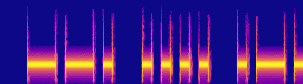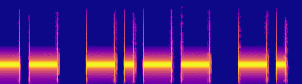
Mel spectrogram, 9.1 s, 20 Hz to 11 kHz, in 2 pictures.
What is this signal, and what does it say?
Morse code, heard as a keyed tone, about 8 wpm, 800 Hz. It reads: GHJYN
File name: LEZIONI / 8 YJ45 / 8 YJ 8wpm 3313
